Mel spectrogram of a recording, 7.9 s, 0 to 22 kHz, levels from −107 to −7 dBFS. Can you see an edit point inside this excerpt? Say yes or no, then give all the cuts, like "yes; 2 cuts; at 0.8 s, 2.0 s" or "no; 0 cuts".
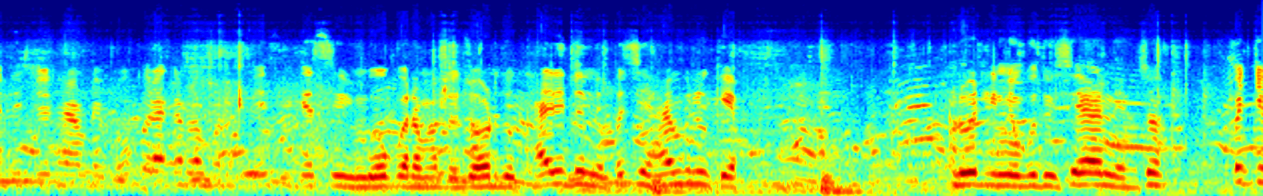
no; 0 cuts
